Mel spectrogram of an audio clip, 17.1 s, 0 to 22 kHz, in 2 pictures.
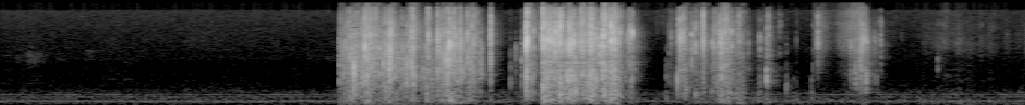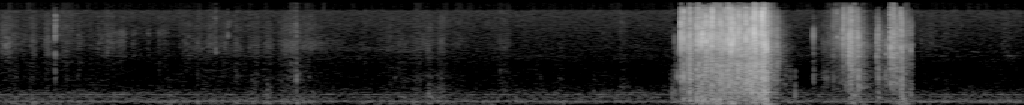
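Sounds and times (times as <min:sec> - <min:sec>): plastic packaging crinkling: 0:02.8 - 0:07.4, 0:14.2 - 0:16.2.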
